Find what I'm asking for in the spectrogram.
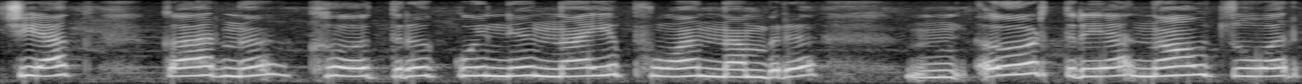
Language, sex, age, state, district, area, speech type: Kashmiri, female, 18-30, Jammu and Kashmir, Budgam, rural, read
